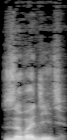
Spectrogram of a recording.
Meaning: 1. to take, to bring, to lead 2. to get, to procure, to acquire, to buy 3. to establish, to set up, to found 4. to start 5. to form, to contract 6. to start (a motor), to wind up (clock)
- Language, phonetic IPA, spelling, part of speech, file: Russian, [zəvɐˈdʲitʲ], заводить, verb, Ru-заводить.ogg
